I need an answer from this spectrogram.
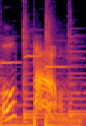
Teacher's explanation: It's nasal, like you're pinching your nose.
